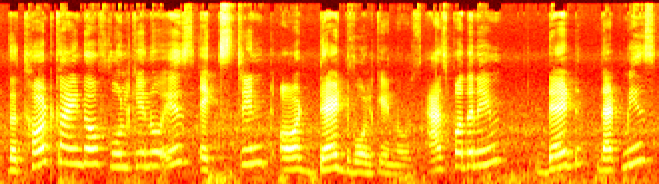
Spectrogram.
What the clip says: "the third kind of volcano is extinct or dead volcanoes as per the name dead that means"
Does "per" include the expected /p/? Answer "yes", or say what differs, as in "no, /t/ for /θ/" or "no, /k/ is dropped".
no, /f/ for /p/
